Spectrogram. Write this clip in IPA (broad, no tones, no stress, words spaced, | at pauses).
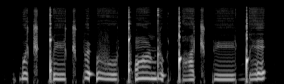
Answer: ɓot͡ʃǃyːt͡ʃpøʔ vuǃʼõː ɖuʔɡ͡ǃɑːt͡ʃpyːɡ͡ǃe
